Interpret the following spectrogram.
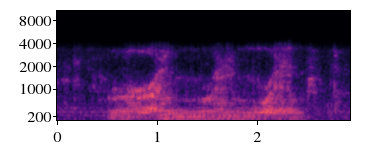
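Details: Coda, a female pet husky recovering from a hit-and-run car accident, vocalizes indoors because she wants to go potty: a wavering, talky whine that rises and falls in two swells, with a person's voice nearby.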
